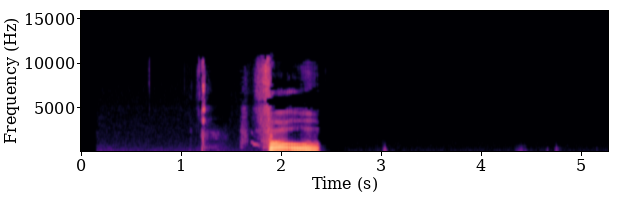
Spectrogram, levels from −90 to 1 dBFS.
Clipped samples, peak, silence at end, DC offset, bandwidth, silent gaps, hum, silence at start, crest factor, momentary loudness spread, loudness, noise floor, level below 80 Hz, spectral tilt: under 0.1%; 0 dBFS; 2.9 s; under 0.1%; 11 kHz; none; none; 1.2 s; 24 dB; 22 LU; -17 LUFS; -84 dBFS; -66 dBFS; -6 dB/octave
